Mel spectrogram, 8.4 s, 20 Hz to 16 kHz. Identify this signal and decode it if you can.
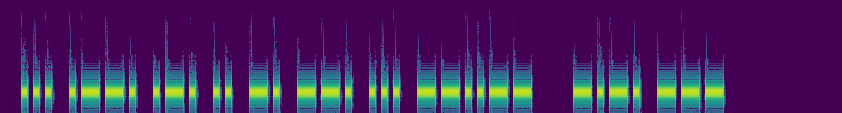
Morse code, heard as a keyed tone, about 21 wpm, 700 Hz. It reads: SPRINGS, CO
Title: Practice QSO - Exchange 1 - Beginning - 20wpm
